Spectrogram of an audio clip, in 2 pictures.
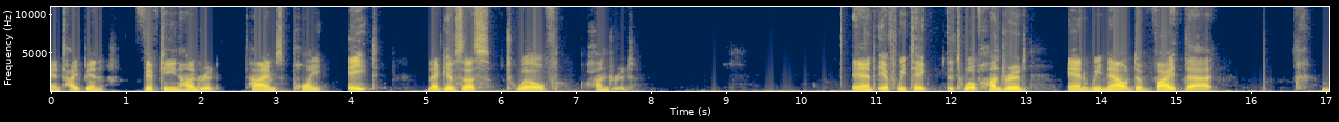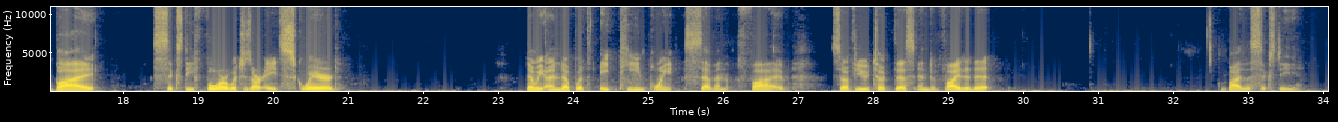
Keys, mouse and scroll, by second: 6.0 click, 6.6 click, 7.4 click, 8.3 click, 27.5 click, 29.0 middle click, 30.2 KP_1, 31.0 shift+middle click, 32.5 click, 33.6 click.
